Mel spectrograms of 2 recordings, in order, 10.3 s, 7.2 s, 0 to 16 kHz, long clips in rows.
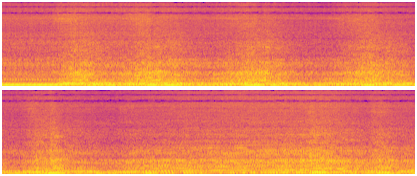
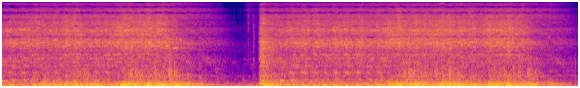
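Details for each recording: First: Long-neglected V8 dually truck, bought in 2021, just after a valve adjustment to cure lifter tap: it idles evenly and revs cleanly with a steady deep burble and no top-end ticking, sounding a lot smoother; vacuum leaks were found afterward. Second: Square-body dually truck on a carburetor, sat for years: two long cranking bursts with a steady starter churn that never catch. Crank no-start because it was out of gas; it ran once fuel was added.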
